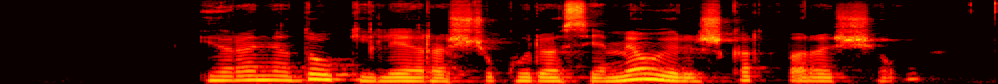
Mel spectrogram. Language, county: Lithuanian, Kaunas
